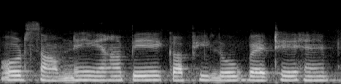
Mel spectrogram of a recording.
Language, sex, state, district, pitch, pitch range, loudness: Hindi, female, Bihar, West Champaran, 195 Hz, 190-200 Hz, -15 LUFS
